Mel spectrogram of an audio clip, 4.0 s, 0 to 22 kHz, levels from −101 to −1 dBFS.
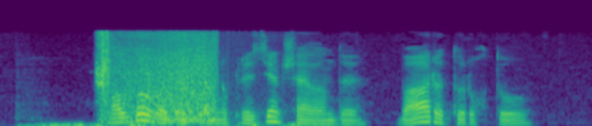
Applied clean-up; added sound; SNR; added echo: none; Fire; 0 dB; none.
